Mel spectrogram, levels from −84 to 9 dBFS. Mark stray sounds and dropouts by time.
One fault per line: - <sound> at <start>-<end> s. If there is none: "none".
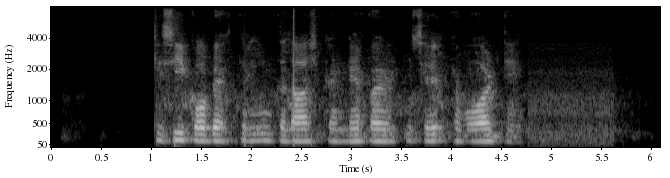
none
